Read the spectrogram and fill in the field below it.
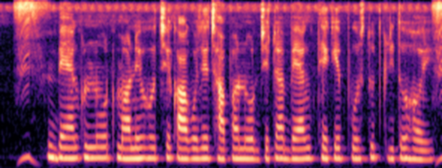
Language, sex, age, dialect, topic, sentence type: Bengali, female, 25-30, Northern/Varendri, banking, statement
